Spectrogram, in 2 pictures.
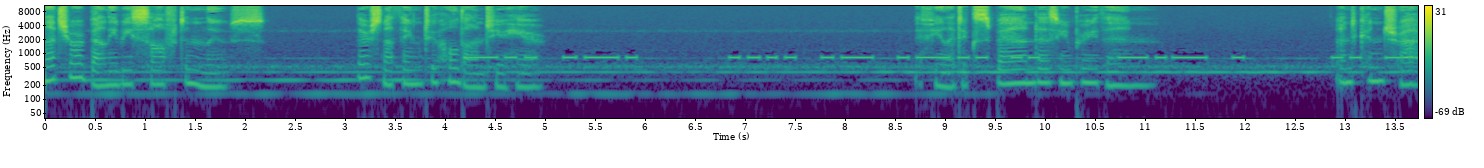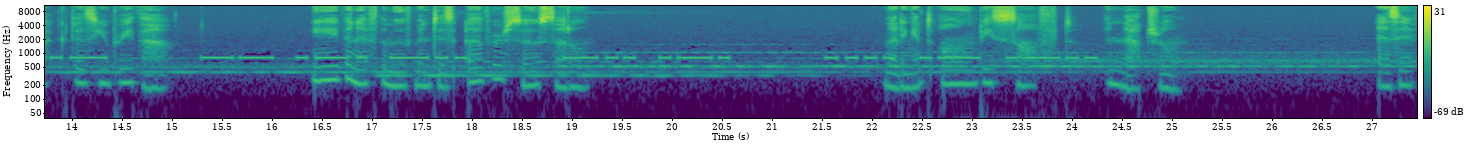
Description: Morse code (Persian alphabet), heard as a keyed tone, hand-sent with a straight key, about 13 wpm, 810 Hz. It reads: در حالی که یک مرد در حال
